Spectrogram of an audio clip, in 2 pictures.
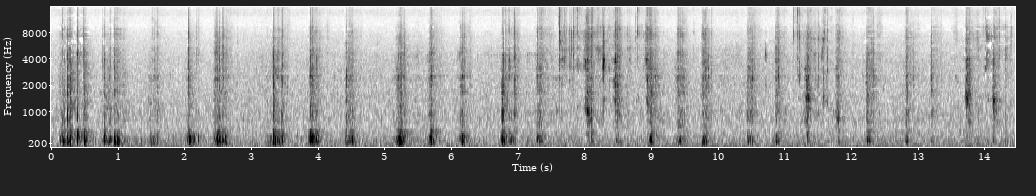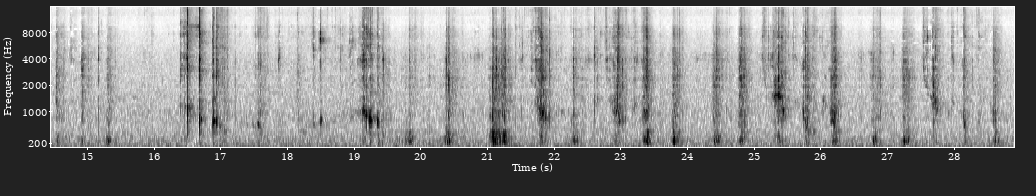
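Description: Ice dusted with matcha powder being bitten and chewed, a steady run of crisp crunches a little more than once a second, close-miked. The crunches grow sharper and brighter about halfway through.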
